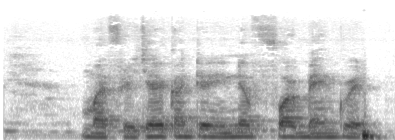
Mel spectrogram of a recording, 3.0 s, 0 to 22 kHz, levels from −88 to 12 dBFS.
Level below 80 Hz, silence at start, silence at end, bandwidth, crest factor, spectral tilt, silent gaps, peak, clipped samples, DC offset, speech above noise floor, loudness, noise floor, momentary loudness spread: -40 dBFS; 0.05 s; 0.1 s; 11 kHz; 18 dB; -8 dB/octave; none; 0 dBFS; under 0.1%; under 0.1%; 30 dB; -19 LUFS; -48 dBFS; 6 LU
